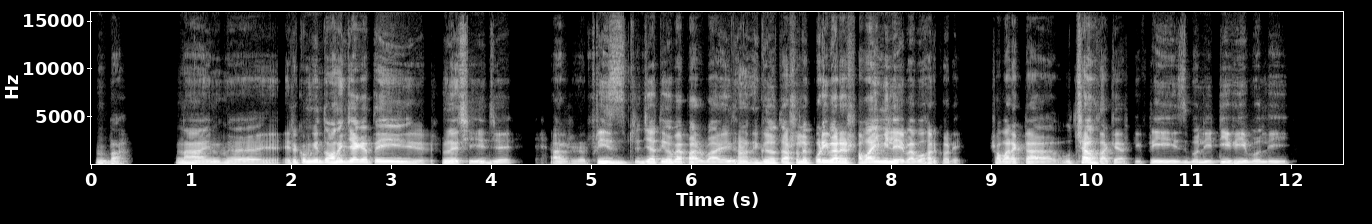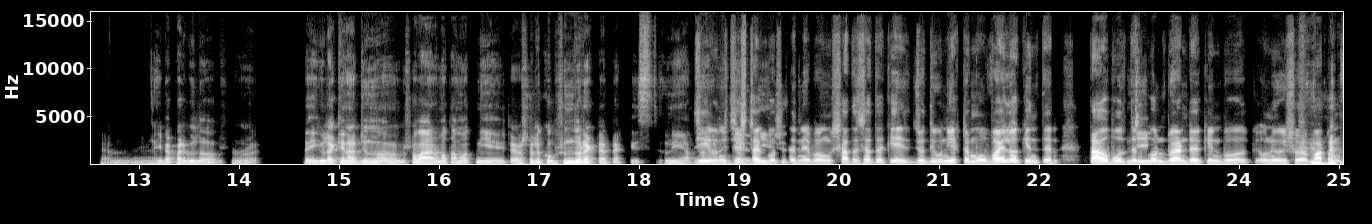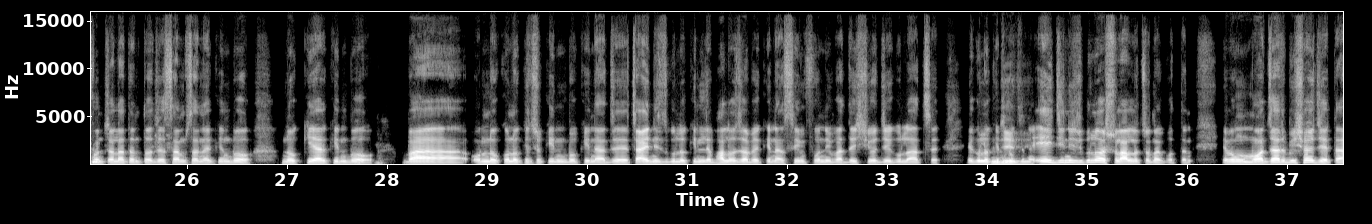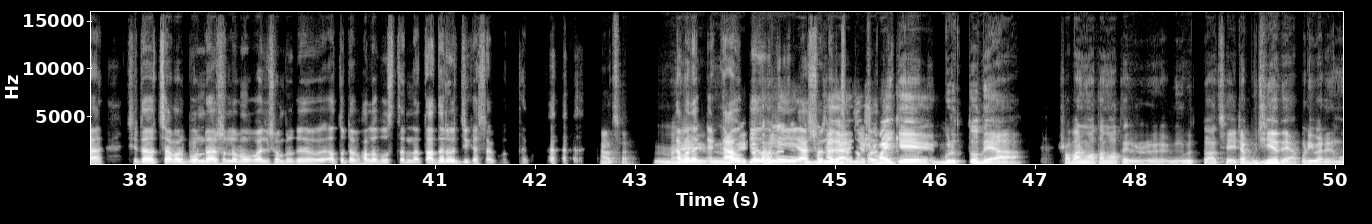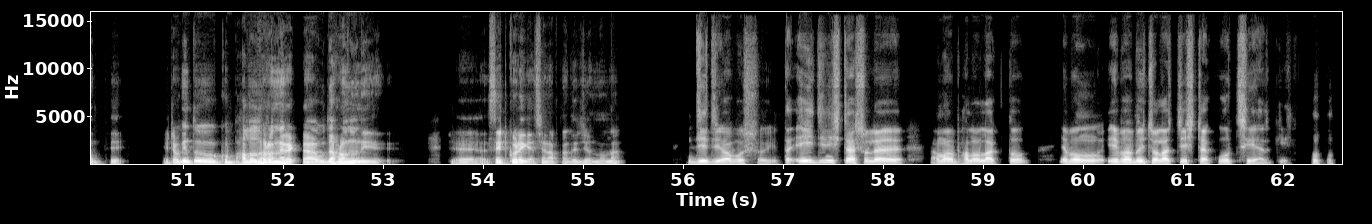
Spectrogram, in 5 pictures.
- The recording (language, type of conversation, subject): Bengali, podcast, পরিবারের সঙ্গে খাওয়ার সময় সাধারণত কী নিয়ে আলোচনা হয়?
- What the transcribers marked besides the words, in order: drawn out: "অ্যা"; chuckle; other background noise; chuckle; drawn out: "না এই না"; unintelligible speech; drawn out: "এ"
